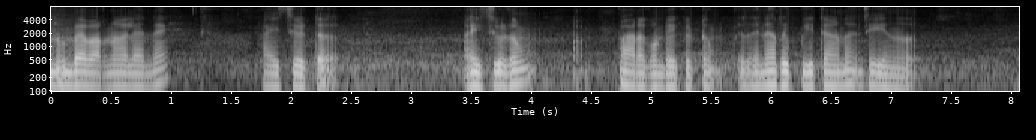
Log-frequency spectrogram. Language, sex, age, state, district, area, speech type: Malayalam, male, 18-30, Kerala, Idukki, rural, spontaneous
